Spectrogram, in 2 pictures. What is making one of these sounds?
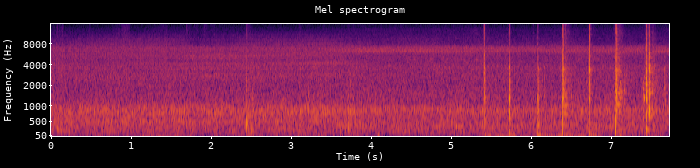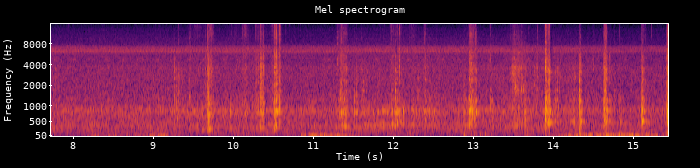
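A stream trickles and babbles steadily nearby.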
